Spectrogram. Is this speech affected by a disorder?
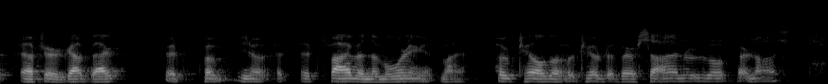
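Yes: tongue cancer.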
